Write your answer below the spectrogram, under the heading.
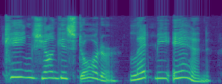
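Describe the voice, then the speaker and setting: A woman doing a high, pleading little frog. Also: big pitch swings, slow pace, gravelly, no room sound, heavily acted. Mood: insistent. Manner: high, plaintive calling. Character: small pleading male frog, persistent. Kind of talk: storybook reading.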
